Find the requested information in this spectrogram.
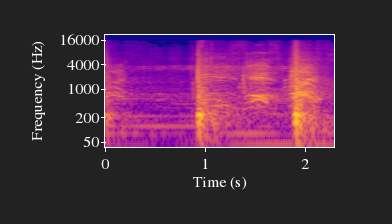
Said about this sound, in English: Meanwhile, in the east of Russia, people were also out in the streets, rallying against the Kremlin and cheering protesters in Belarus.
